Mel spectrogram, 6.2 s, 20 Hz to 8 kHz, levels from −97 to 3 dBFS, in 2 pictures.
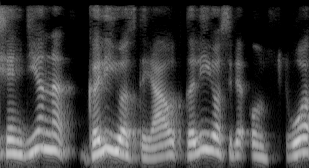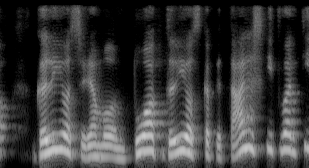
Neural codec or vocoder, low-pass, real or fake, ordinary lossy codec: codec, 24 kHz, 0.9 kbps, WavTokenizer, large speech release; 7.2 kHz; fake; MP3, 64 kbps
